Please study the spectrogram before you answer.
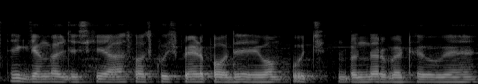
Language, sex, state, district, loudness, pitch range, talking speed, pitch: Hindi, male, Bihar, Bhagalpur, -37 LUFS, 115-125 Hz, 150 wpm, 120 Hz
